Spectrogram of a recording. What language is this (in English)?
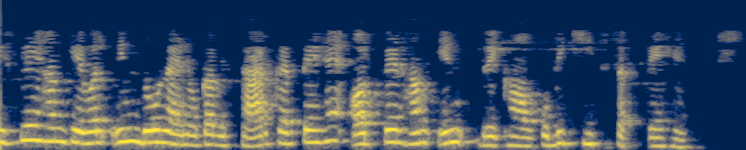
Hindi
